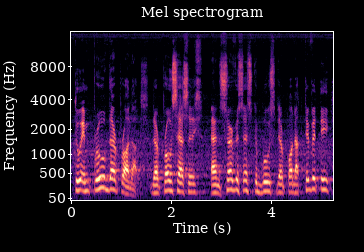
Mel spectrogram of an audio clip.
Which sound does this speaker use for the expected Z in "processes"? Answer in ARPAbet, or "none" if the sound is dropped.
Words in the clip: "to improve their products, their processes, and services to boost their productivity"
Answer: S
